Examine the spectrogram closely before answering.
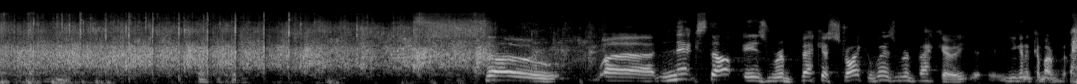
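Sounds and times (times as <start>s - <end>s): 
audience applause: 0.0s - 6.4s
speech: 4.9s - 10.7s.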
